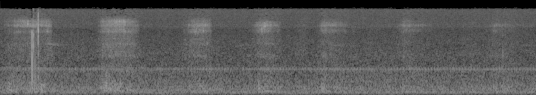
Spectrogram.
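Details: Infant's hiccups, soft brief breathy catches repeating about once a second, roughly seven in all, over a steady background hum.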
